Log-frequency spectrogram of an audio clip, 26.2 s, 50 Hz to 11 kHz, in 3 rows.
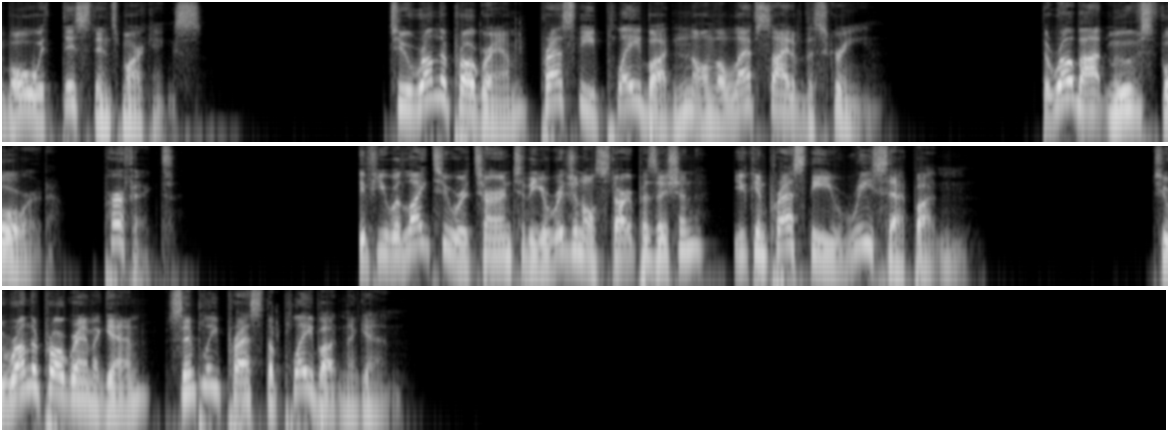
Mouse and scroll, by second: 3.7 click, 14.5 click, 19.4 click.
